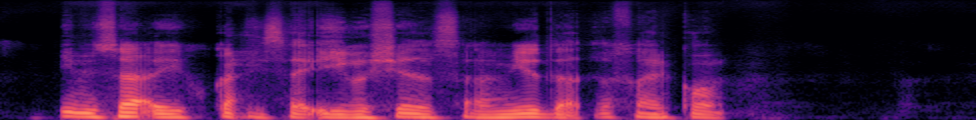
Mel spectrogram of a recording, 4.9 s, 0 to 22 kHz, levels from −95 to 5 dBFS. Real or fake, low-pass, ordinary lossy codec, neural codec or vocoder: fake; none; none; codec, 44.1 kHz, 2.6 kbps, DAC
